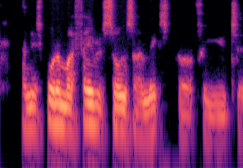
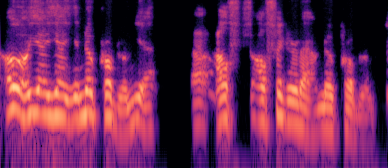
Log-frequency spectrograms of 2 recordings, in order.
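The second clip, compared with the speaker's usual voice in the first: high, over-eager mock assurance; feigned confidence; 4 semitones higher than usual. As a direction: cover confusion with eager agreement. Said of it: "I didn't wanna look, sound confused".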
